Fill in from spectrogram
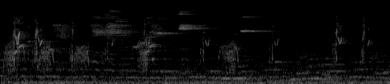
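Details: Lovebird being fed beak-to-beak by an older sibling from the same parent pair: short, high, scattered chirps and tweets recur through the clip over a low background hum.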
